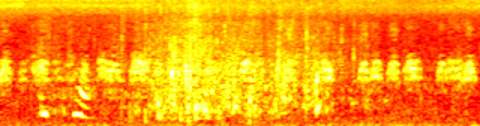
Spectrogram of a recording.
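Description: Ducks splash in the water.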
